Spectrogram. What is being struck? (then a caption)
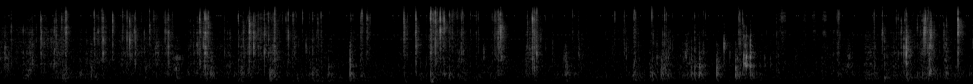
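Thin plastic candy wrapper. A small, thin, empty red-orange printed Anta Flu plastic candy wrapper, laid flat on a wooden table, is pressed, smoothed and crinkled with the fingertips of both hands. The result is a quiet, continuous stream of bright, crisp crackles and sharp snaps with almost no low end. Louder bursts stand out every so often.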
